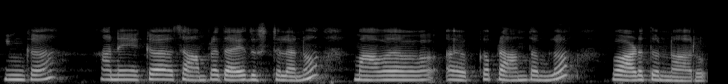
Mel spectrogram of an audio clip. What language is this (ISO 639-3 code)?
tel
